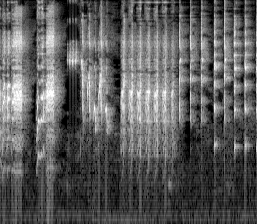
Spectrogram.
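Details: Lure recording of a long-tailed shrike singing a rich, aggressive song of imitated calls, including fighting sparrows: loud scratchy bursts, a long rattling chatter, then even rows of short sharp chips.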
